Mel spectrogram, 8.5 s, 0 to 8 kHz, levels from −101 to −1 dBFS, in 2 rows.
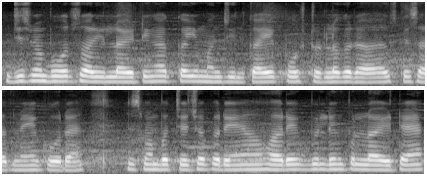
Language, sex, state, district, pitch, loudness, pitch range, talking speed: Hindi, female, Haryana, Jhajjar, 175 Hz, -15 LUFS, 165-180 Hz, 190 wpm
